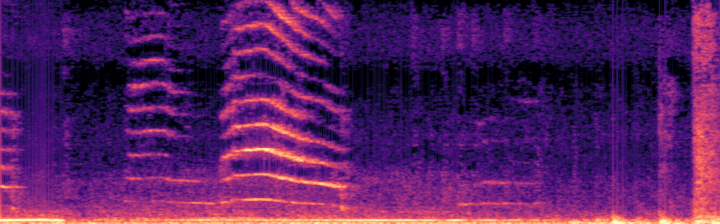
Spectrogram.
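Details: Feral cat family, a mother cat gently calling her five kittens as they beg back: two clear, drawn-out meows with a falling tail, over a constant low electrical hum, with a few clicks and knocks near the end.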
